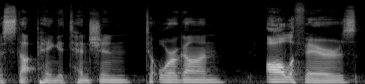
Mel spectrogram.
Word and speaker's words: Oregon: But unfortunately, there's a lady up in Oregon named Kathy Boone who died. Let me stop you there. It's Oregon. – Oregon. – Come on. – I'm from Texas. Listen. I pronounce it however I want.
